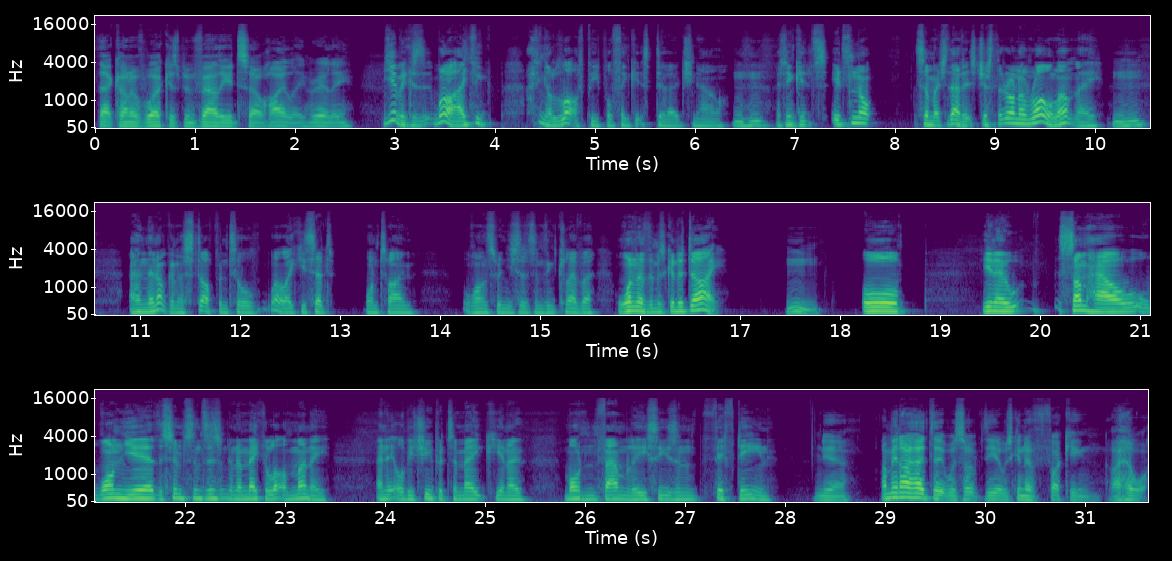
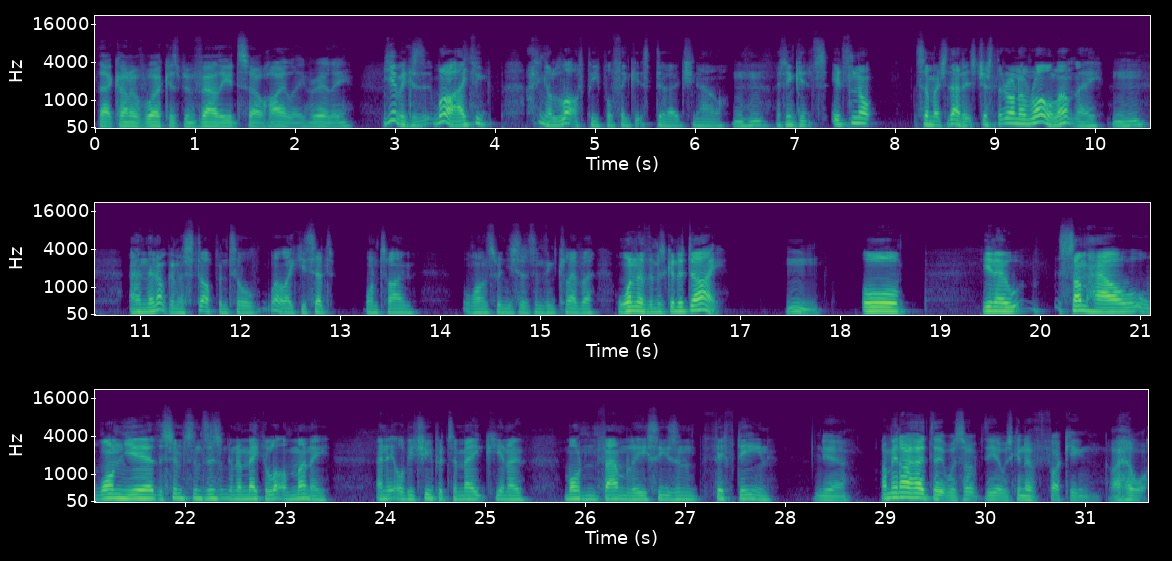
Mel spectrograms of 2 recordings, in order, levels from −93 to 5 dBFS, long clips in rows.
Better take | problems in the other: first | muffled; very slightly; fading above 3 kHz

